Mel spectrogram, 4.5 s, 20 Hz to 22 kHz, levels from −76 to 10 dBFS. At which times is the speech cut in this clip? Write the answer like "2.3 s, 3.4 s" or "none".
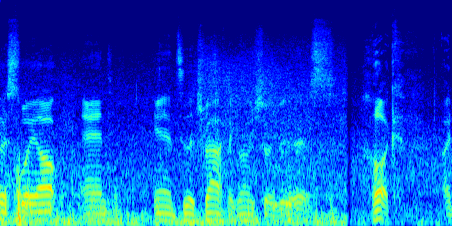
3.6 s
